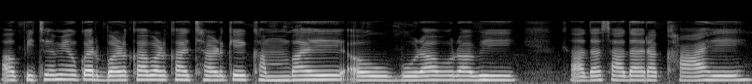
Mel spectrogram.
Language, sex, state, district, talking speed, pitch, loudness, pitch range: Chhattisgarhi, female, Chhattisgarh, Jashpur, 120 wpm, 200 Hz, -13 LUFS, 195-210 Hz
